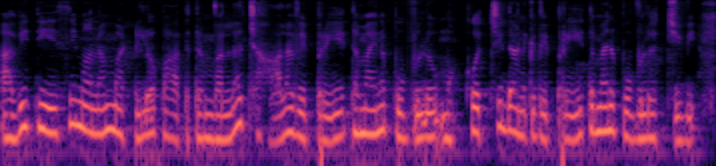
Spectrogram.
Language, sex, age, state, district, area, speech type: Telugu, female, 30-45, Andhra Pradesh, Palnadu, urban, spontaneous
